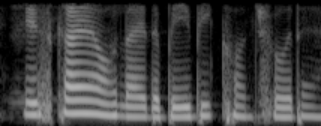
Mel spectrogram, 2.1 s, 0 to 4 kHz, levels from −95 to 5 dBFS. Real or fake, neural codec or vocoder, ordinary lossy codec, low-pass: real; none; none; 3.6 kHz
